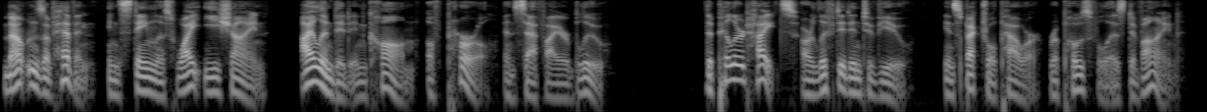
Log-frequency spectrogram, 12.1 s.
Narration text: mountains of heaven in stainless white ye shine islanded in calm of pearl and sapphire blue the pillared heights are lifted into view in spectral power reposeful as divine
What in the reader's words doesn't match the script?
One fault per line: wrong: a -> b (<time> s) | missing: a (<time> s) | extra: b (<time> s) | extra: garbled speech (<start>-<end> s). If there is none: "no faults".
no faults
